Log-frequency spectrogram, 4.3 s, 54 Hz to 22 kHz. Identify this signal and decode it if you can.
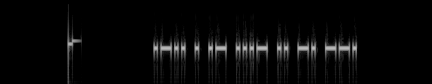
Morse code, heard as a keyed tone, about 36 wpm, 700 Hz. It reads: LEAVING
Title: Sentences from Top 1000 Words - Review Part 4 - New Word Drill - 35wpm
